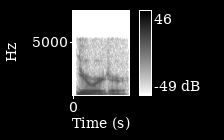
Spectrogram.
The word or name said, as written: ureter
